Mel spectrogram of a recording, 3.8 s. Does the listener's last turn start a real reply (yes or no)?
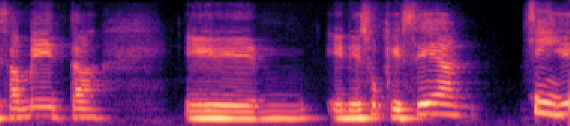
no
